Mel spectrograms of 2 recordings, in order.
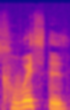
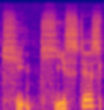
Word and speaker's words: Quistis: Just say Quistis. Quistis. It could be Keistis, but that's the dumbest pronunciation I've ever heard. I like Quistis better. Quistis. It kind of like flows like Quistis, like, you know.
